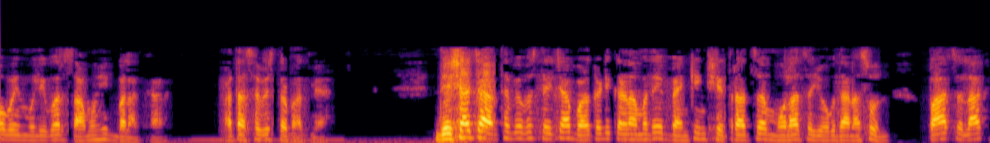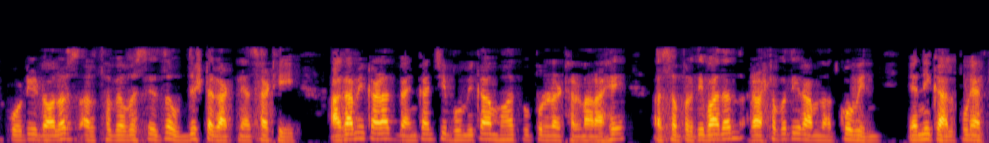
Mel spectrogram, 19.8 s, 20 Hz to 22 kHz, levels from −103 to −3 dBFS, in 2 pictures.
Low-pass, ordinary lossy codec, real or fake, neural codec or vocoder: 5.4 kHz; AAC, 24 kbps; real; none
